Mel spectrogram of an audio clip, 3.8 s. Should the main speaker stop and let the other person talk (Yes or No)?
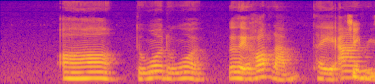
Yes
